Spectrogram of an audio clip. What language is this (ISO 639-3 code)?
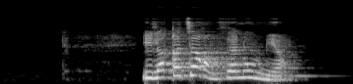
kab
